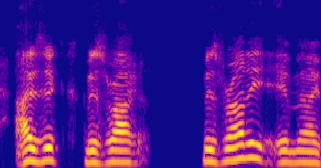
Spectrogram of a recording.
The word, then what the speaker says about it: Mizrahi: Mizrahi, am I pronouncing it correctly? Yes, Mizrahi.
